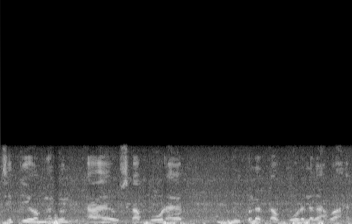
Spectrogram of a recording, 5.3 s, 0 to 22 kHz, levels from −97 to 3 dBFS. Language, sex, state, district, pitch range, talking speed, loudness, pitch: Hindi, male, Odisha, Sambalpur, 105-115 Hz, 135 wpm, -18 LUFS, 110 Hz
